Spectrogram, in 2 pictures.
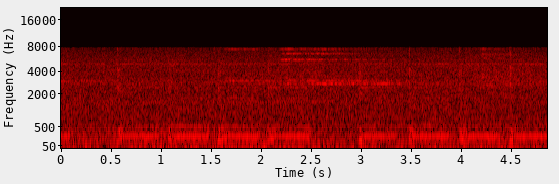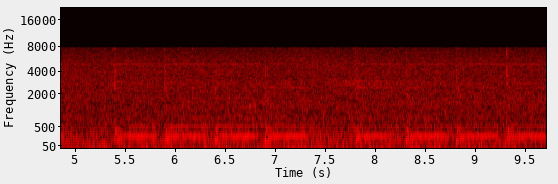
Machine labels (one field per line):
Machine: slide rail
